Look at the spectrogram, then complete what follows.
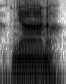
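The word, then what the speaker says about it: jñāna: Nha nè, Nha nè. Chữ này, chữ chữ J này là chữ J câm, không đọc. Đọc chữ chữ N có dấu ngã là chúng ta đọc là nhờ.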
